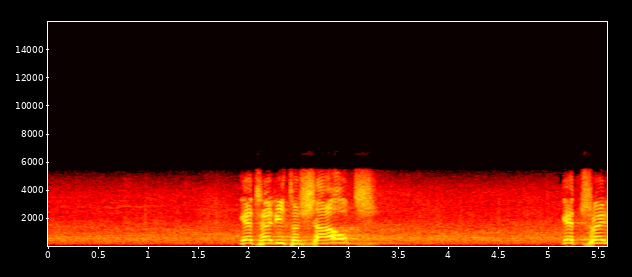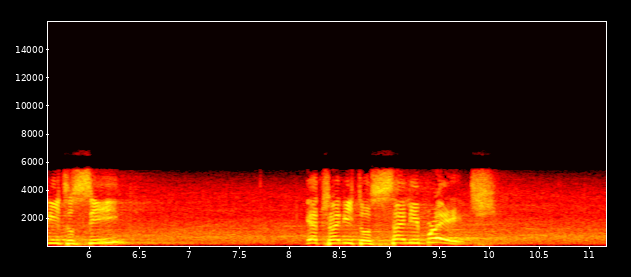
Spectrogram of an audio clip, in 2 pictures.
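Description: A crowd murmurs prayers aloud in a large echoing hall.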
